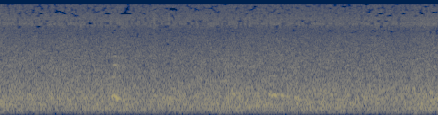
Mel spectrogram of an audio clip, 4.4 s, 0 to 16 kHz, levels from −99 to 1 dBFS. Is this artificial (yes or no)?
no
